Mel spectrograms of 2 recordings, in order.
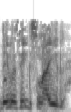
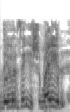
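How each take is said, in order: First: The name is said in book-reading style. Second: The name is said in everyday calling style. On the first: This is how people say the name when reading it. "But when they read" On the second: This is how people say the name when calling someone. "When they call each other out"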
